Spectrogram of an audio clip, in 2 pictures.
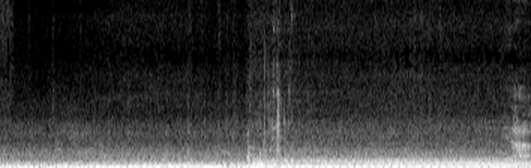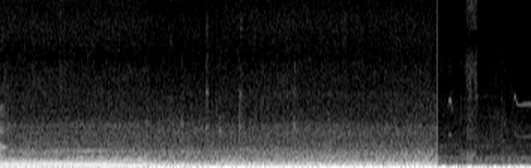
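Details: OBS Ford truck after a Saginaw power steering pump swap, driving with loud exhaust drone through a clutch downshift, steady engine tones and no steering whine; the new pump sounds healthy.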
